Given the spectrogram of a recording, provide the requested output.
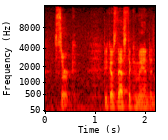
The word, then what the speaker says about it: circ: That symbol right there is, for young mathematicians and youngish mathematicians anyway, is often pronounced circ, because that's the command in LaTeX that you have to type to make it show up.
